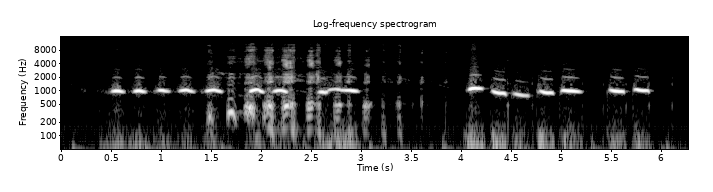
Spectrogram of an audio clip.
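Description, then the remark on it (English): Someone whistles a bright melody imitating a flute, a string of short, evenly spaced notes with a brief murmur of voices partway through before the tune resumes. “I actually can whistle with the flute.”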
